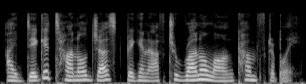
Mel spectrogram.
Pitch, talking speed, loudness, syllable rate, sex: 190 Hz, 215 wpm, -17 LUFS, 6.1 syllables/s, female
